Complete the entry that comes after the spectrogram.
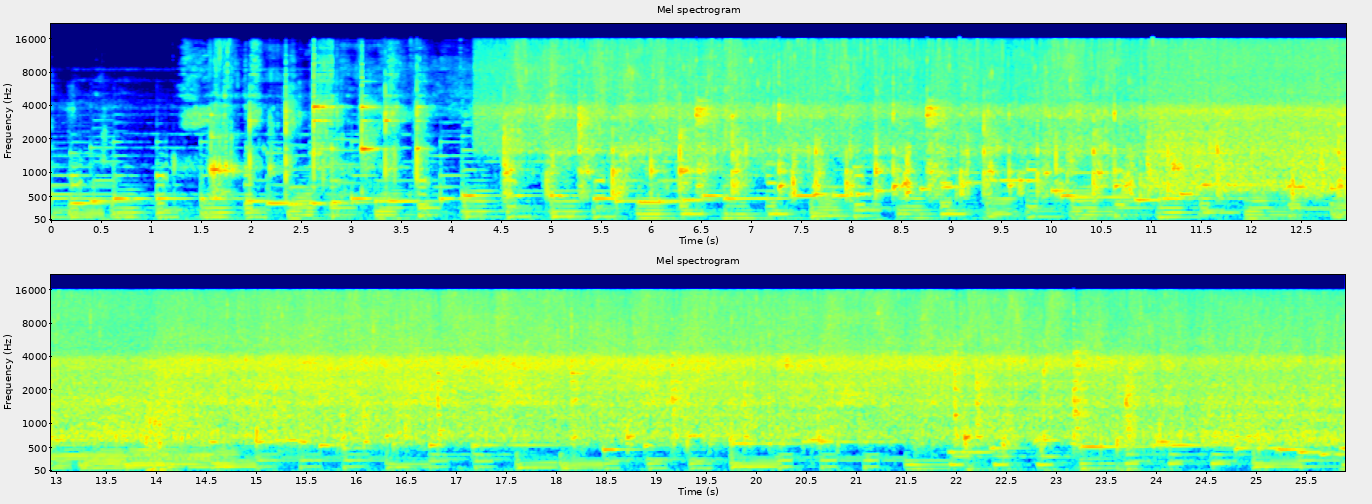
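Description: Radish frying in oil in a pan, sizzling while being stirred. A few utensil clicks and knocks come first, then the sizzle starts about four seconds in and grows into a steady, loud hiss.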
